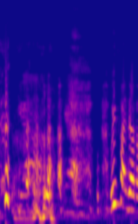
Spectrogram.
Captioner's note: laugh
